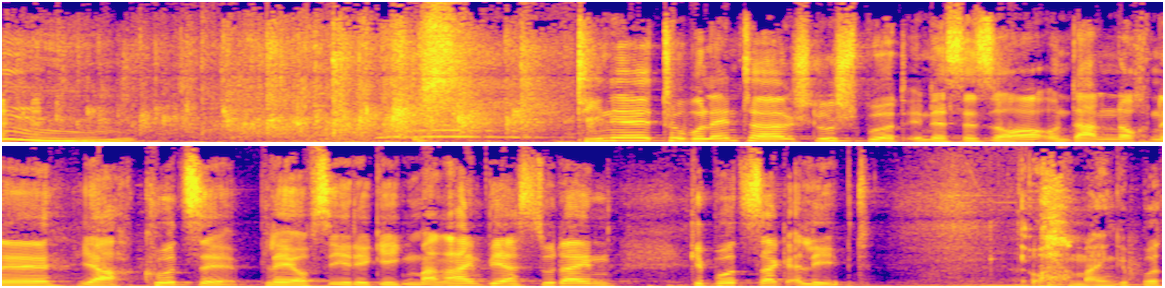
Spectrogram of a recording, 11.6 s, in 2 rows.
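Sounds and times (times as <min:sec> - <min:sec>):
applause for a birthday congratulation: 0:00.0 - 0:03.1
speech: 0:02.9 - 0:10.2, 0:10.9 - 0:11.5.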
